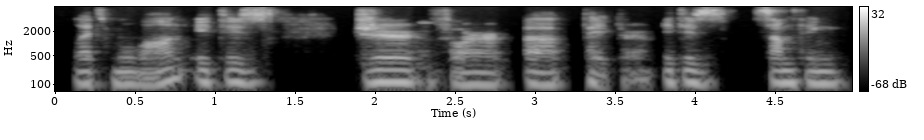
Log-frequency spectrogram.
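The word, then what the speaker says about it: 纸: or a clan, but is pronounced shi, which sounds like zhi. I don't know the Chinese logic for that, but let's move on. It is zhi for paper.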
